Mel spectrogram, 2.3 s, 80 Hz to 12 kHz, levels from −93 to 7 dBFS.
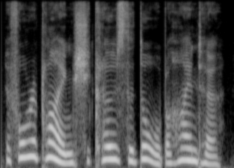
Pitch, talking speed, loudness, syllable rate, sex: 225 Hz, 205 wpm, -17 LUFS, 5.8 syllables/s, female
